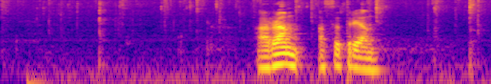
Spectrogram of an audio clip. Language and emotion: Russian, neutral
